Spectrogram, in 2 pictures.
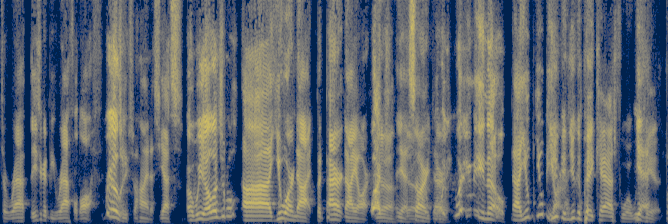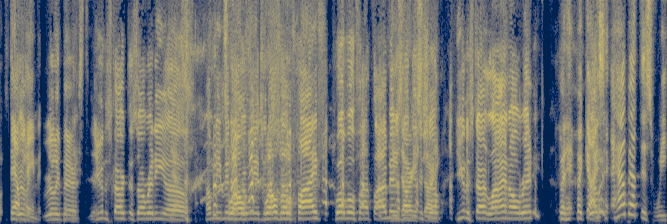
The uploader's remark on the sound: Philadelphia. LIVE From Jeff D'ambrosio Auto Group destination Downingtown!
